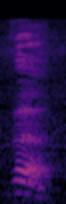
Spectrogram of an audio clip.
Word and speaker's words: the: artigo, vai ser o the. Quando você pronunciar, aqui esse TH ele tem um som vozeado. É quando você coloca a língua entre os dentes, mas só que a língua ela tem que vibrar.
